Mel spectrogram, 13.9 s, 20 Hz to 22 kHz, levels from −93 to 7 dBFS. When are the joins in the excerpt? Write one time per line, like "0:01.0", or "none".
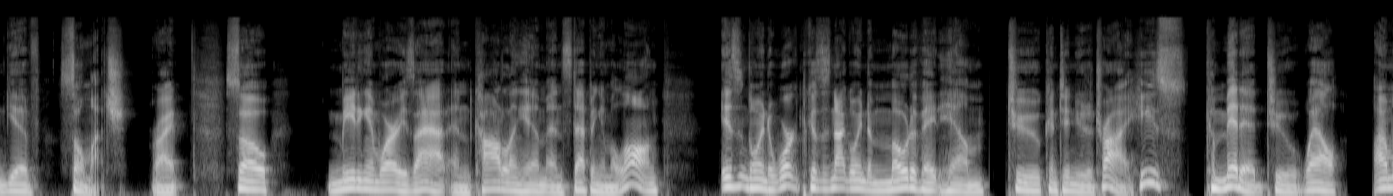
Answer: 0:03.1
